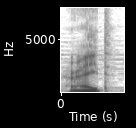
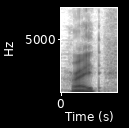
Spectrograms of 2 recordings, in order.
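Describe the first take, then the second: The two takes are said the same way.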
